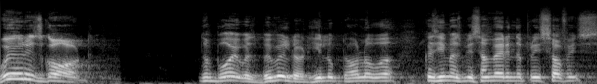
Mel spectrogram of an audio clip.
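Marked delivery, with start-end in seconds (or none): 0.0-0.9 sudden, grand, booming delivery. Telling a story where a priest suddenly asks a boy a question: booming voice. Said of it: "with a booming voice he asked".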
